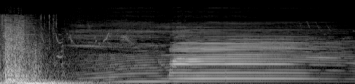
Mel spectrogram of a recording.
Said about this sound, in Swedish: Och medan vi pratat har du passat på att spänna upp en ko här bakom oss. Ska vi ta och släppa iväg den för att låta lyssnarna ta del av hur det går till? Ja visst, jag trycker bara på knappen här.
